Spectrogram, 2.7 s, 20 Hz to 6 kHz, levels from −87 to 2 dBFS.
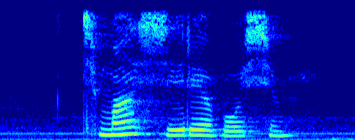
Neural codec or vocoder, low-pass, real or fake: none; 5.4 kHz; real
